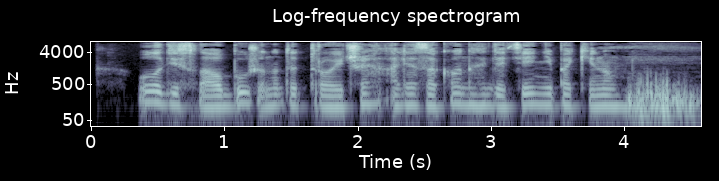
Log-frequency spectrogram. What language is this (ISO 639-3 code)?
bel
